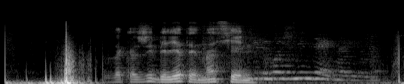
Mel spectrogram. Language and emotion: Russian, neutral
